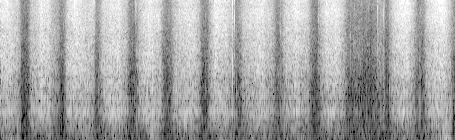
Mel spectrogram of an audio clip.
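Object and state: Plastic drinking straws rubbed together.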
